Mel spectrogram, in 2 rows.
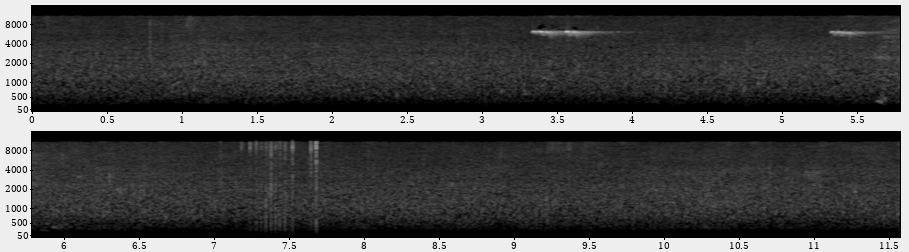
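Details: Common kingfisher at Špica, Ljubljana, Slovenia, on 17 September 2022, giving two thin, very high, short piercing whistles a couple of seconds apart over a steady rushing background of water or distant traffic.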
